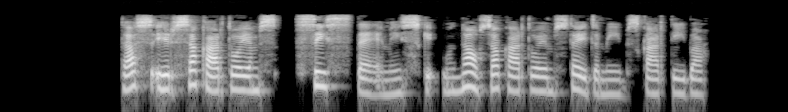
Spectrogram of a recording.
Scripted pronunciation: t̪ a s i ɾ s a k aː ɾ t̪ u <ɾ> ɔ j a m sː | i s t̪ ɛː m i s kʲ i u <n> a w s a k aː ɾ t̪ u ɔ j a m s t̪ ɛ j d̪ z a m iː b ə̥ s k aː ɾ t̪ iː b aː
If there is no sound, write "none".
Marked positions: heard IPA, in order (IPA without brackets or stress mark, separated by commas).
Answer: none, nː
